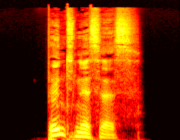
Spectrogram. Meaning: genitive singular of Bündnis
- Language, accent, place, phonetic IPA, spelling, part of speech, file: German, Germany, Berlin, [ˈbʏntnɪsəs], Bündnisses, noun, De-Bündnisses.ogg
